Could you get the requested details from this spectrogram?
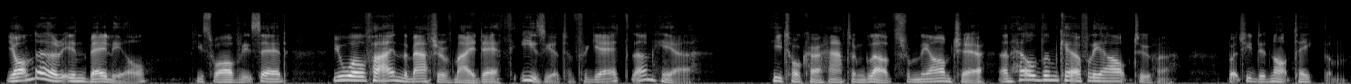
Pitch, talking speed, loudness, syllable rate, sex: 135 Hz, 185 wpm, -20 LUFS, 4.9 syllables/s, male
